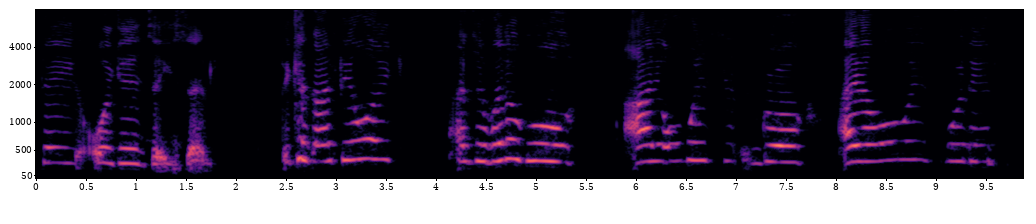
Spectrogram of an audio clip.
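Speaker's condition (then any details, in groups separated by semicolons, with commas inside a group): Cerebral palsy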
